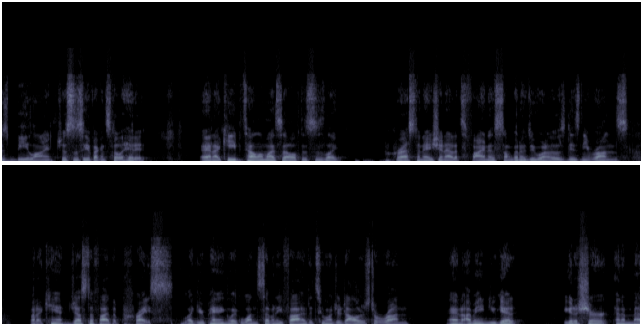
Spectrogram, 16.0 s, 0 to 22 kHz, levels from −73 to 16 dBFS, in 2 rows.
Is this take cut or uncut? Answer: uncut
